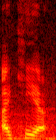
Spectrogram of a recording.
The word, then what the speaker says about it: IKEA: sorry sorry sorry so I think the how you say it depends on which country you're in to be honest in North America we say we say IKEA I see but in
